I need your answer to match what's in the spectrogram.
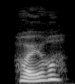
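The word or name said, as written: højre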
